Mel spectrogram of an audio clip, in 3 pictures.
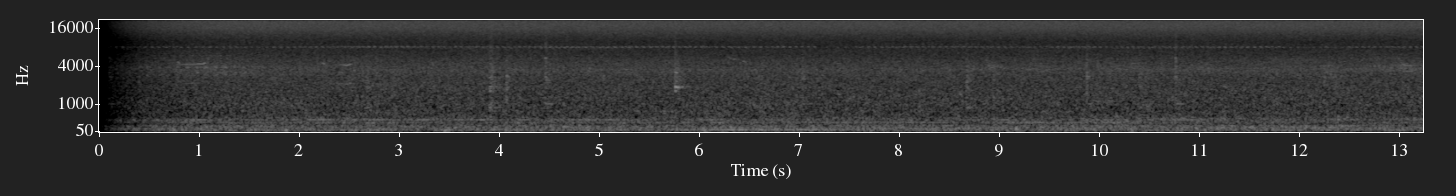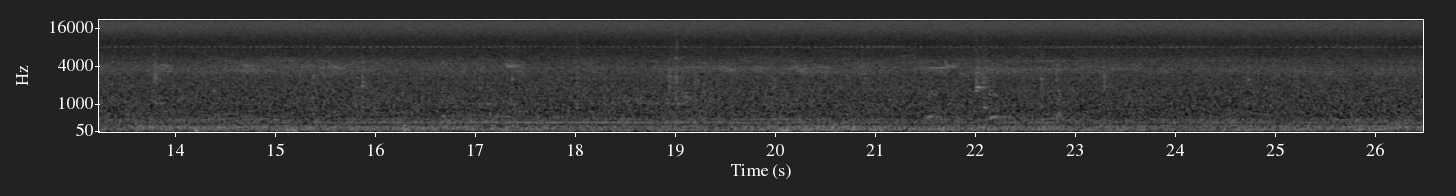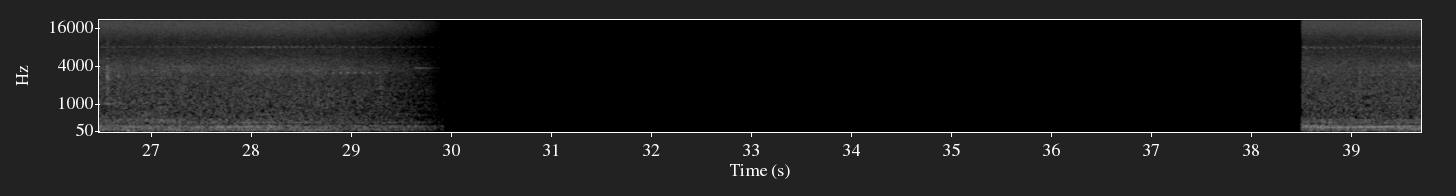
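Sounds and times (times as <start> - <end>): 
city outskirt outdoor ambience: 0.1 - 29.9, 38.5 - 39.6.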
